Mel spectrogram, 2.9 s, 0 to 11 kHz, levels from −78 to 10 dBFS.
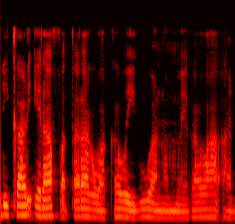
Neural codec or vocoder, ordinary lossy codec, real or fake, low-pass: none; none; real; 7.2 kHz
